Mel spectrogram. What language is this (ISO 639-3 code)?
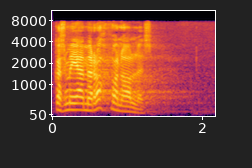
est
